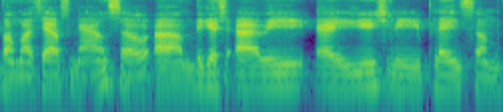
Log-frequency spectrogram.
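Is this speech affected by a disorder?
Yes: Down syndrome; intellectual disability.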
